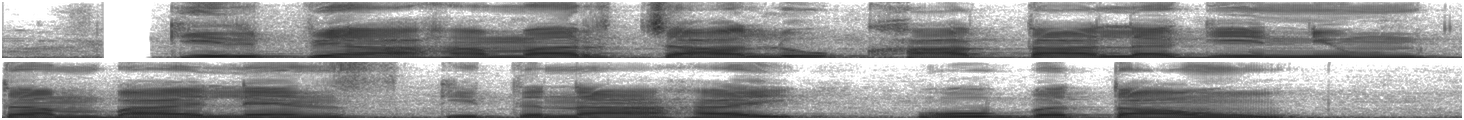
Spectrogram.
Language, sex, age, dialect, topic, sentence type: Magahi, male, 18-24, Central/Standard, banking, statement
